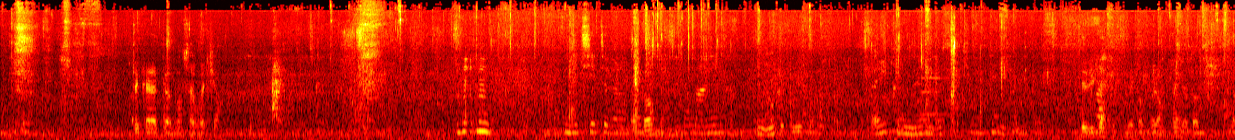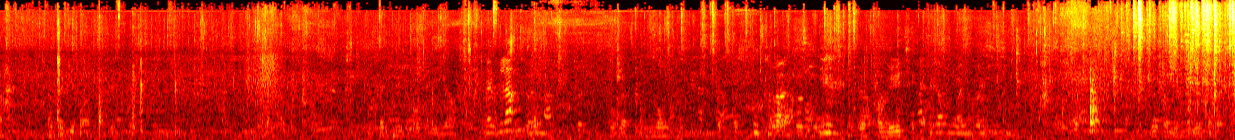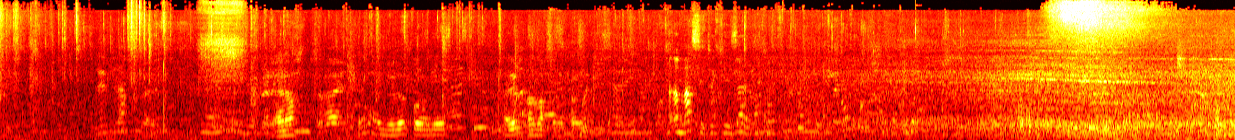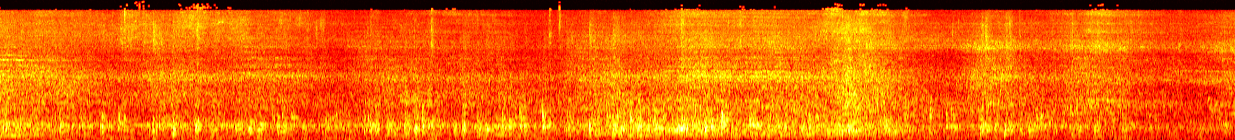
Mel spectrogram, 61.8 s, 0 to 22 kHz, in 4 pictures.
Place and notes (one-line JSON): {"title": "Maintenon, France - Maintenon station", "date": "2016-12-27 11:23:00", "description": "People are discussing on the platform, one gives explanations about how he made his christmas gift hidden, as it was so much uggly. The train to Paris arrives and a few time later, leaves the platform.", "latitude": "48.59", "longitude": "1.59", "altitude": "122", "timezone": "GMT+1"}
